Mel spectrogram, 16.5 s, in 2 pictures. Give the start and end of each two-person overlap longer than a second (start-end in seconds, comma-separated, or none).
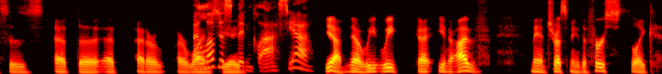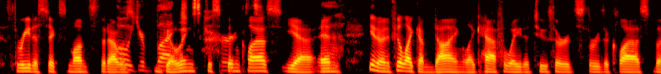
9.7-11.6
